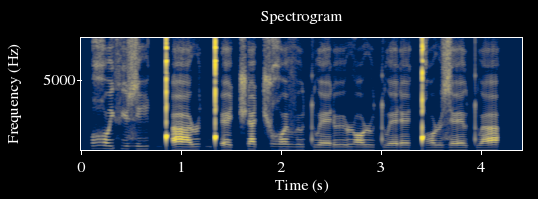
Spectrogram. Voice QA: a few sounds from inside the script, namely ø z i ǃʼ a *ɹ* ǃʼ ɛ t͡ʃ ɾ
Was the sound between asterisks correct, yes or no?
yes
